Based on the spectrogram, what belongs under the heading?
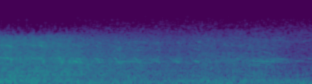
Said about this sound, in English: Oh, those awful birds. They will roost on the chimney pots. Well, that's why they sound so loud. It echoes down to the empty grate.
